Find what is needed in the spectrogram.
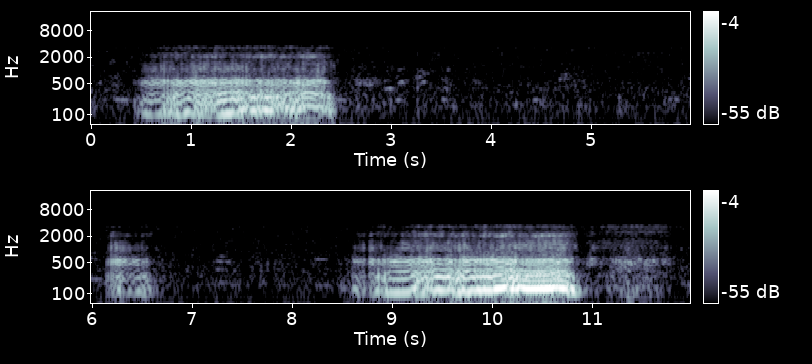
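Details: Snoring from a man who says he doesn't snore: loud, rattling, drawn-out breaths with quiet pauses between, about two full snores plus a short one.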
